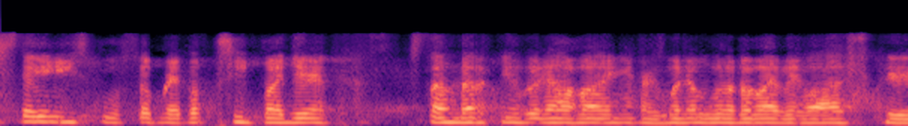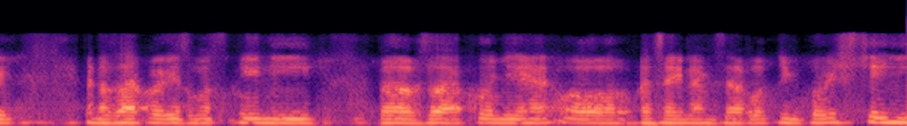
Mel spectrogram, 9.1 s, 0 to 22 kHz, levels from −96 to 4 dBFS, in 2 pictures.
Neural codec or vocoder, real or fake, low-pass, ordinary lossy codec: codec, 16 kHz, 1 kbps, FreqCodec, smaller model; fake; 7.2 kHz; MP3, 96 kbps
